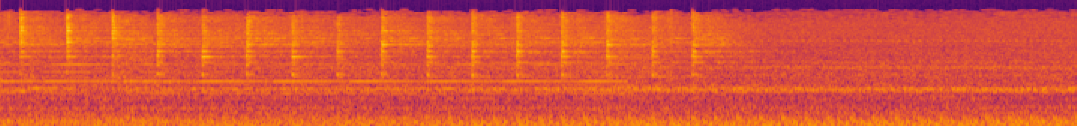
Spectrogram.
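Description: Low, steady rumble of an approaching CSX diesel freight locomotive, growing a little louder toward the end. Over it, a rapid metallic ringing at about four to five strikes a second stops about three and a half seconds in.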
